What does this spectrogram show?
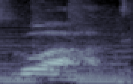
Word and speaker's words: Guwahati: Now it is Guwahati.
